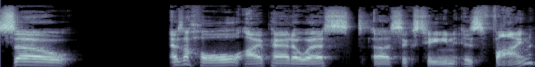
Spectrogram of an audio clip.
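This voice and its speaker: The recording is very clean, and the background is silent. A man talks with lively intonation. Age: 30s. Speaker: tech author. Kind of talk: interview.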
